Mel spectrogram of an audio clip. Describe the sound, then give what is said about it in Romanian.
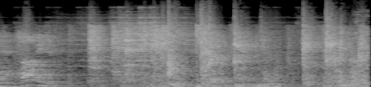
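Heavy hoof thuds of a horse coming down the stairs from an apartment in Satu Mare clatter in an uneven series of loud impacts, about seven or eight in a few seconds, over a constant murmur of background voices and noise. “Asta e un cal care coboară pe scări”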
